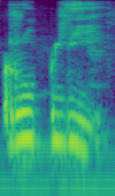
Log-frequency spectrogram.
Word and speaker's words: рубли: sign, and it becomes рубли. And again, as you can see, the stress in singular is falls on u, рубль, рубль, but in plural, рубли, e is stressed, рубли.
